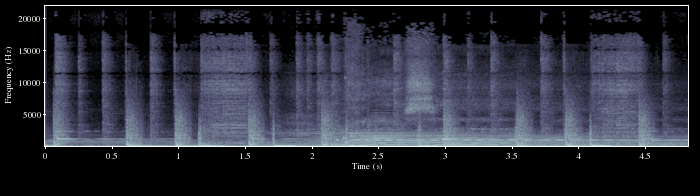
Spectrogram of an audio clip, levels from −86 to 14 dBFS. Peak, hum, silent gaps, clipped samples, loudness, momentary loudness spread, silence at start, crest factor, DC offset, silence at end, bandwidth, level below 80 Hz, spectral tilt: 0 dBFS; none; none; under 0.1%; -18 LUFS; 6 LU; 0 s; 16 dB; under 0.1%; 0 s; 18.5 kHz; -20 dBFS; -5 dB/octave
